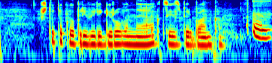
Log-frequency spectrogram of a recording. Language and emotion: Russian, neutral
